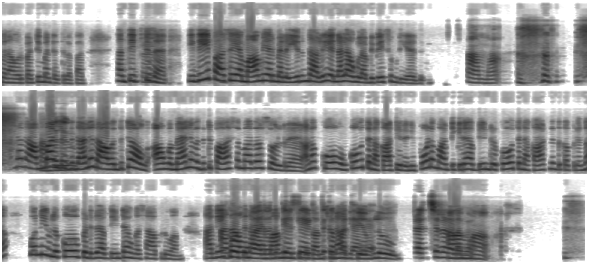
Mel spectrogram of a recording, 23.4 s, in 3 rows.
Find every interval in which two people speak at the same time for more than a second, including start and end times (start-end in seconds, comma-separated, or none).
18.6-20.5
